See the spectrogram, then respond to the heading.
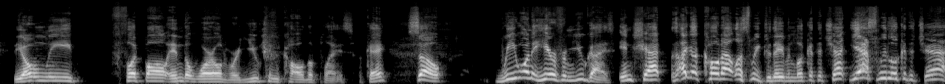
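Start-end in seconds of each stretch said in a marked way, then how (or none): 8.5-9.5 abrupt, emphatic, high raised yell. Host answers the viewers in the chat, yelling. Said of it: "Sorry for yelling".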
